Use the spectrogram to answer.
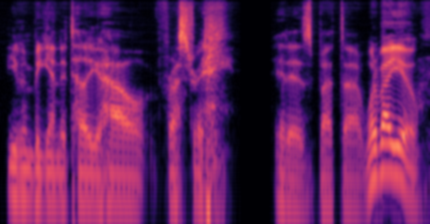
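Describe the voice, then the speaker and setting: A man's voice: sits low, very animated, moderate pace, darkish tone, no echo, studio quality. A man, an immigration lawyer, telling a long, wry, rambling story in casual podcast chat.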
